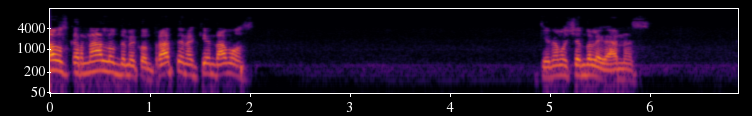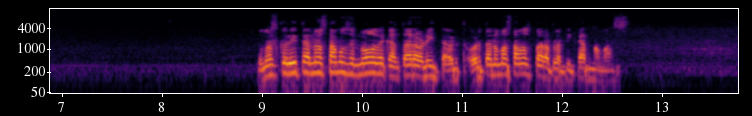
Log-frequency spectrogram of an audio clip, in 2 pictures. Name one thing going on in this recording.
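A man talks calmly and warmly close to the microphone, in short bursts with pauses.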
